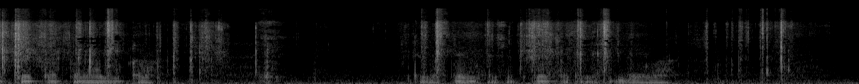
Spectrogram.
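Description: Seed packets rustling and crinkling as they are picked up, flipped and shuffled in the hand, with short bursts of a man's speech in between.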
